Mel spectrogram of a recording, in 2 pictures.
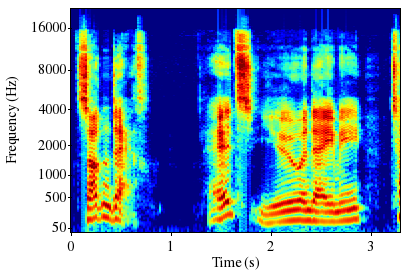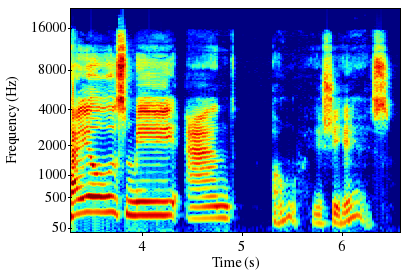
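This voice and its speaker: An actor playing a flustered young Victorian gentleman in a radio farce, British, stammering and exclamatory, eager in courtship and bossy with friends. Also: a little high, big pitch swings, slow pace, full character voice. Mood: impatient, scheming. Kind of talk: stage farce acting for radio play.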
